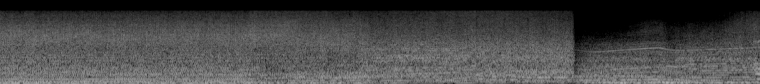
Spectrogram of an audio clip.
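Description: Top Alcohol Dragster cars launch down the strip at the Las Vegas Nationals, a loud sustained engine roar with harsh blaring exhaust that holds steady, then cuts sharply to a thinner, more distant whine.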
